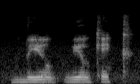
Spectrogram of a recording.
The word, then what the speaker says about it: Vukic: I think it's pretty clear from this that two will be view kick. We pronounce Vukic, view kick or view kick.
